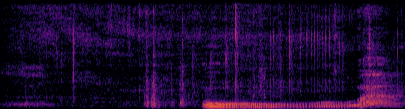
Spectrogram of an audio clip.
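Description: A man's long, low, drawn-out "ooh" of appreciation, lasting about a second and a half and rising in pitch at the end. A few faint clicks come before it.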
